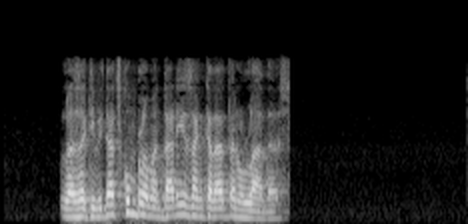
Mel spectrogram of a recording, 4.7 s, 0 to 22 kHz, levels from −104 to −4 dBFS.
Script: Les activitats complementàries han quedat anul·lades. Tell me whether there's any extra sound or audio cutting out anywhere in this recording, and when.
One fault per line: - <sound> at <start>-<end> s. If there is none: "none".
none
